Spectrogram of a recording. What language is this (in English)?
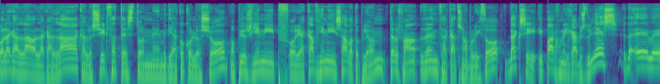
Greek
